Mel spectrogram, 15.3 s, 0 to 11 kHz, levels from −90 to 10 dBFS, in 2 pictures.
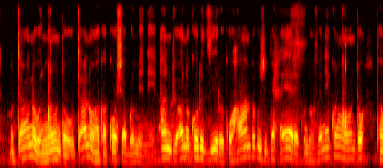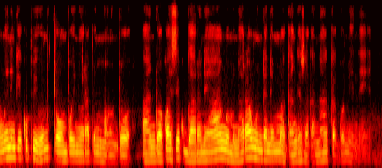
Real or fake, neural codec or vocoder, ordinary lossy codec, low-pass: real; none; Opus, 24 kbps; 9.9 kHz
